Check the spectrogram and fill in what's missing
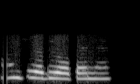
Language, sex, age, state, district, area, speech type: Urdu, female, 18-30, Bihar, Saharsa, rural, conversation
